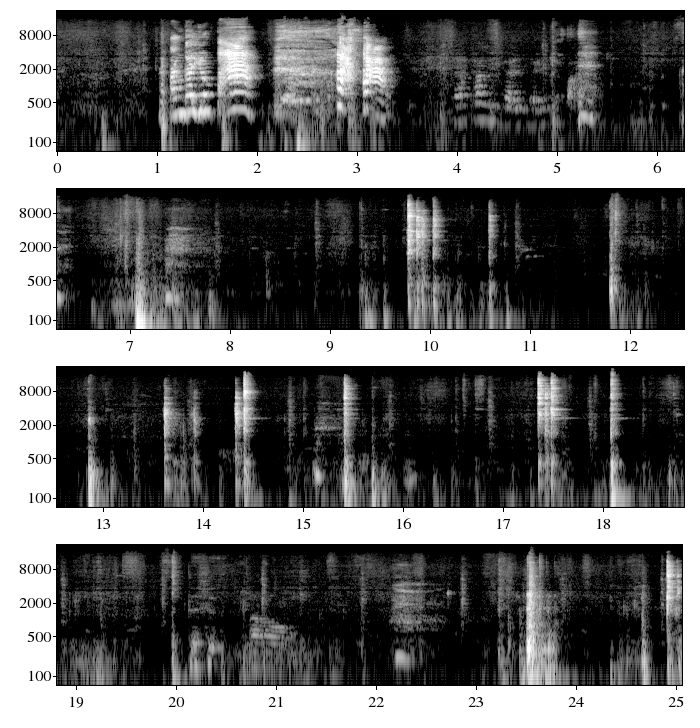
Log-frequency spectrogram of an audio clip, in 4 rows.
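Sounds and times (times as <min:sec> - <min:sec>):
chair parts knocking and clattering: 0:06.7 - 0:07.9, 0:09.3 - 0:10.9, 0:11.8 - 0:12.2, 0:12.8 - 0:21.5, 0:23.2 - 0:25.0.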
